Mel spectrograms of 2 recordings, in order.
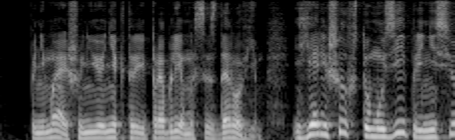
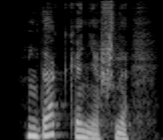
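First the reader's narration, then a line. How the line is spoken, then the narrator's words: Quiet reply. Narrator (Russian): тихо откликнулась она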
